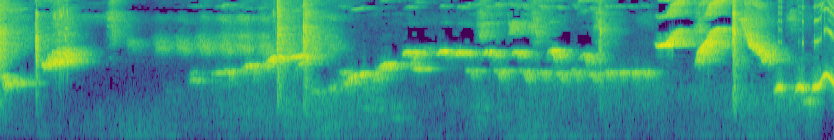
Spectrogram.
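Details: A white-rumped shama singing at night as a lure for singing: a rich whistled phrase, then a climbing series of clear notes and high sharp accents, over a soft low hum.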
